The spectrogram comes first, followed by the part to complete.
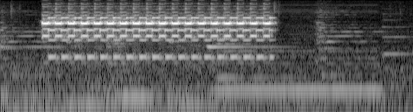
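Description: An electronic ringing trill, a rapid fluttering of high tones like a phone ring, lasting about a second and starting and stopping abruptly. It plays over soft background music.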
